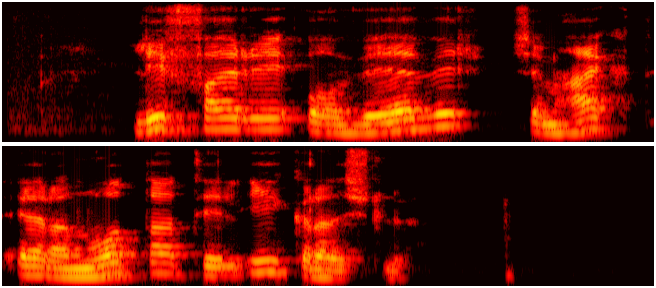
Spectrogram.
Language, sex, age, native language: Icelandic, male, 50-59, Icelandic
